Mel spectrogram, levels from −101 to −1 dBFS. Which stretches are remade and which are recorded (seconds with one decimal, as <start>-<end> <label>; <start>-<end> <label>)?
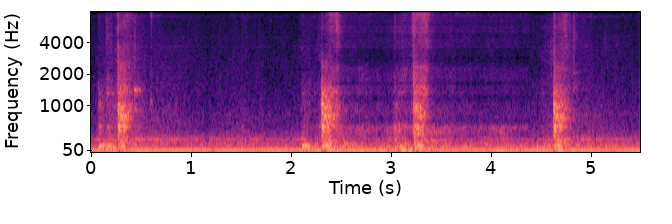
0.0-2.4 recorded; 2.4-4.4 remade; 4.4-5.5 recorded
